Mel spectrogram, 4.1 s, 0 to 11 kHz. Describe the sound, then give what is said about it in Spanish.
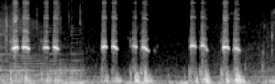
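A hunter's partridge call whistle dating from about 1970 is blown in quick, bright two-note chirps, repeated in a steady rhythm several times. The notes are loud, with no talking over them. “lo más raro que yo tengo guardado es un silbato de reclamo de perdices de mi padre que en paz descanse que era cazador.”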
